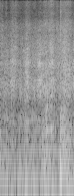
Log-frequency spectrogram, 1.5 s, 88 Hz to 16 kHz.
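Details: American Bully puppies two months old, after their second 5-in-1 vaccination: quick, steady, hissing pants run close together through the moment, with a faint room hum beneath.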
